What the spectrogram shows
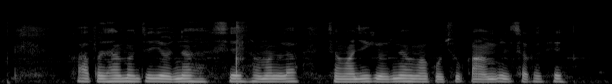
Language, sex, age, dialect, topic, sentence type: Chhattisgarhi, male, 25-30, Western/Budati/Khatahi, banking, question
